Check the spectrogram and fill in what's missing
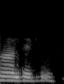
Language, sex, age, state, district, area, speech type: Odia, female, 45-60, Odisha, Angul, rural, conversation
